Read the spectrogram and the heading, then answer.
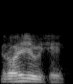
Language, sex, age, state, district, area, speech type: Odia, male, 45-60, Odisha, Nuapada, urban, conversation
